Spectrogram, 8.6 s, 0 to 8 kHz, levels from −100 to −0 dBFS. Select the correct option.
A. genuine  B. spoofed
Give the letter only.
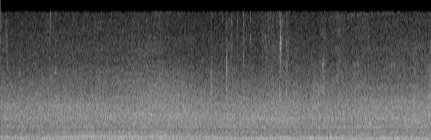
A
